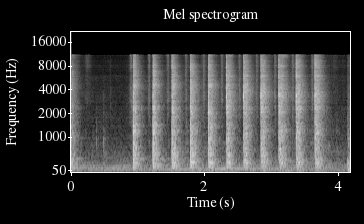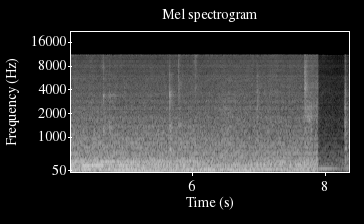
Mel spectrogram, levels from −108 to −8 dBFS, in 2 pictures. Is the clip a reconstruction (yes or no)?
yes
